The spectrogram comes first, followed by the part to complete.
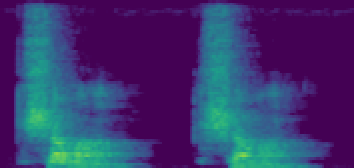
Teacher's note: तो ये जो आता है के एस एच, के से हो गया क, एस एच हो गया तालव्य श, मूर्धन्य श है ना। तो इसमें आधा क और मूर्धन्य श मिला के क्ष होता है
